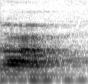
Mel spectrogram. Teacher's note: रा एक वत्सर व्यंजन है, लुंठित भी है, सघोष है और अल्प प्राण भी है।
